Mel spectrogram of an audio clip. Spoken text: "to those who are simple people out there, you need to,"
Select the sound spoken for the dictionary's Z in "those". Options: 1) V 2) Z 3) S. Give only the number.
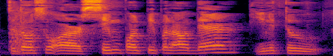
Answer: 3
